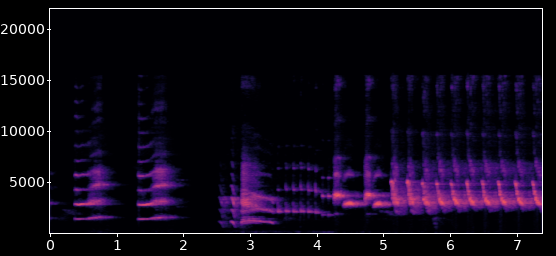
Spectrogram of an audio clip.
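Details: Javan pied starling lure song with full varied material: two rich harmonic whistled phrases, a descending slurred note, then an accelerating run of rapid, rhythmic buzzy chatter repeated about twice per second.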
